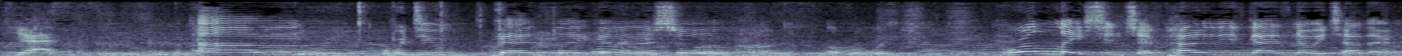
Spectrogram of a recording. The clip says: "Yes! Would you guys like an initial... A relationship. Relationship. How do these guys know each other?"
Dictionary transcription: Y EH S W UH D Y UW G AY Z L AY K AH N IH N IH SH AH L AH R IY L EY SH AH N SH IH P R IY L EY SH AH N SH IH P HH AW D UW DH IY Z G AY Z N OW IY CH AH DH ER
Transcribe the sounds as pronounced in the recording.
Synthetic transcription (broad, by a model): Y EH S W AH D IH G AY Z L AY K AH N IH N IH SH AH AH R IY L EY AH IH F R IY L EY SH AH N SH IH P HH AW D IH DH IY Z G AY Z N OW IY CH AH DH ER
